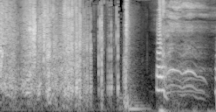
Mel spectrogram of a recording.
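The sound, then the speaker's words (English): A rubber glove is stretched and pulled on: a second of steady rubbery rasping, a few quick snaps, then a wavering, high-pitched squeak as the rubber tightens. “Put your gloves on. Oh, you put yours on first.”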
